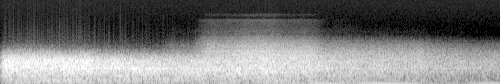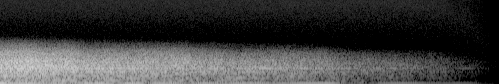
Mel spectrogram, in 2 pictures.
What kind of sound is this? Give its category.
Music > Other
